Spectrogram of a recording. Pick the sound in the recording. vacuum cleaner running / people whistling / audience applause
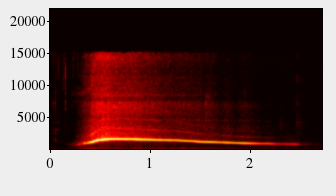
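people whistling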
